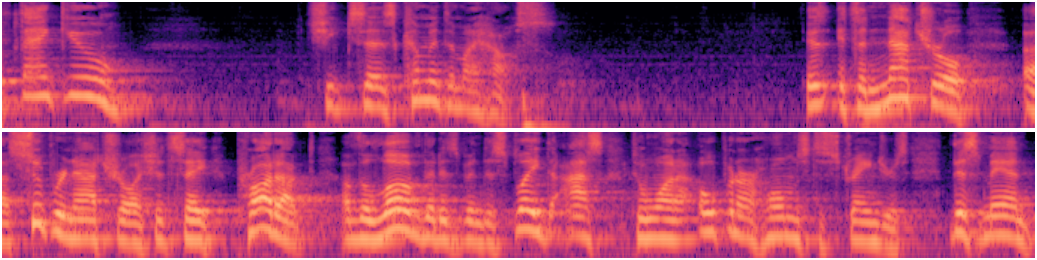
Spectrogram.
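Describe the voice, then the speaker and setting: An American man preaching a conversational sermon, telling stories with animated peaks and frequent restarts. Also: fairly high pitch. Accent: American English. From United States. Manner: storytelling with rising animated peaks, self-repeating restarts.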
